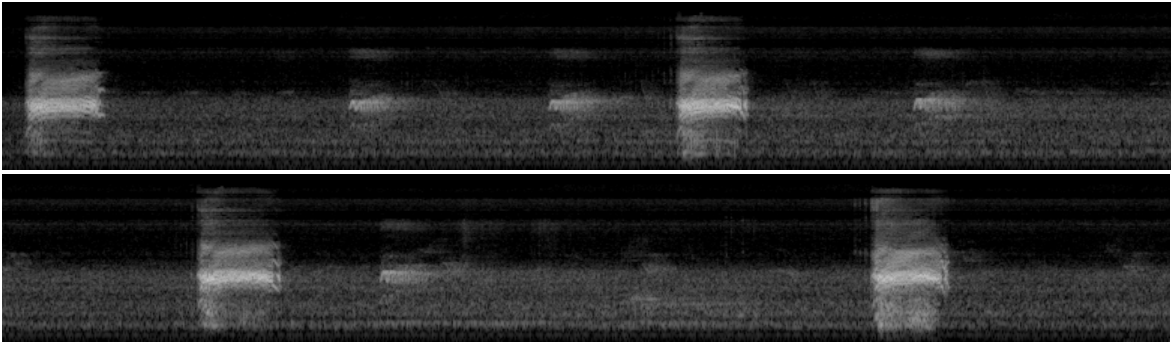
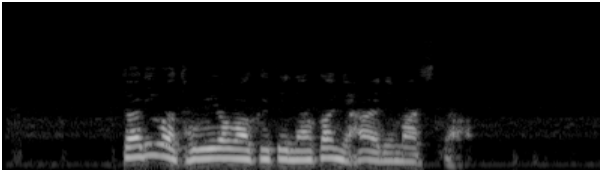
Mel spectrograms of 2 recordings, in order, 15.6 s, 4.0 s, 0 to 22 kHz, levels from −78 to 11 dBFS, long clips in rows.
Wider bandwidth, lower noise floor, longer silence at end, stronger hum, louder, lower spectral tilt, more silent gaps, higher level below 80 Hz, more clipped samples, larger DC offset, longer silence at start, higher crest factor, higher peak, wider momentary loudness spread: first, 18 kHz vs 5.2 kHz; second, -47 dBFS vs -64 dBFS; first, 1.45 s vs 0.85 s; neither; first, -16 LUFS vs -22 LUFS; second, 0.5 dB/octave vs -11.5 dB/octave; neither; second, -76 dBFS vs -58 dBFS; neither; neither; second, 0.15 s vs 0.8 s; about the same, 20 dB vs 18 dB; first, -2 dBFS vs -6 dBFS; first, 28 LU vs 16 LU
